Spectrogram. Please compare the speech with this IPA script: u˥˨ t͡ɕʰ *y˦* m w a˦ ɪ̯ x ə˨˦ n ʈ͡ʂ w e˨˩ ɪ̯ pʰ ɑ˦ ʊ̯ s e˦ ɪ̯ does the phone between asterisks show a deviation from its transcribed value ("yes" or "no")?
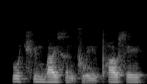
no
